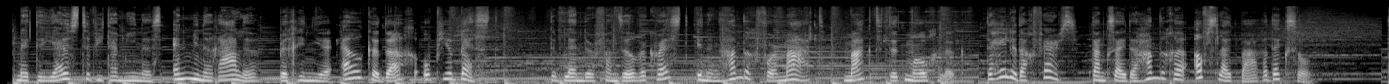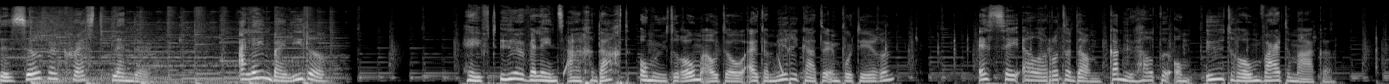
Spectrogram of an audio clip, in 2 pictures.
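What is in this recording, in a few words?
Dutch commercial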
